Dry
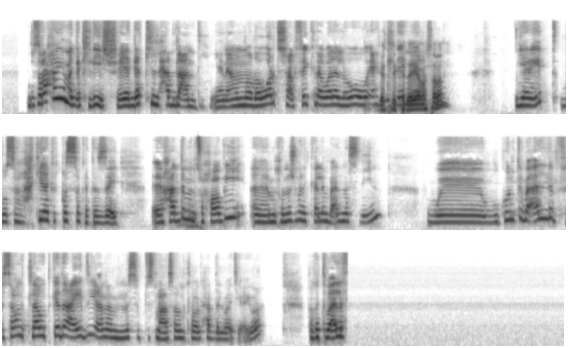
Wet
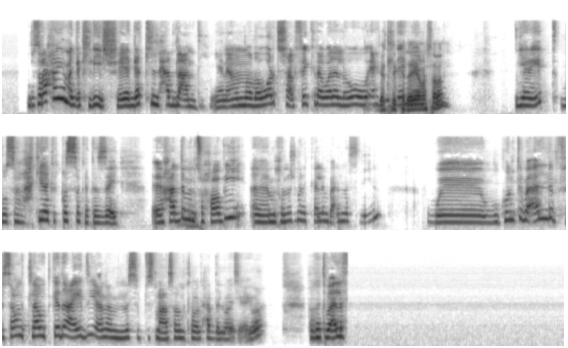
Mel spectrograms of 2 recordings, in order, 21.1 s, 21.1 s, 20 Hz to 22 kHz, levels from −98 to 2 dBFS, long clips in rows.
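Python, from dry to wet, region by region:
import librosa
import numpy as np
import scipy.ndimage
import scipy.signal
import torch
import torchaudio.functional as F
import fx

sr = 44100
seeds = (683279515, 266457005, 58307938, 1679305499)

y = fx.chain(x, sr, fx.high_shelf(hz=4000.0, db=-8.5),
    fx.level_steps(step_db=15),
    fx.hum_notches(base_hz=50, count=3), at=(10.6, 12.48))
y = fx.chain(y, sr, fx.highpass(hz=200.0, slope=6),
    fx.doubler(ms=25.0, db=-2), at=(16.85, 18.11))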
